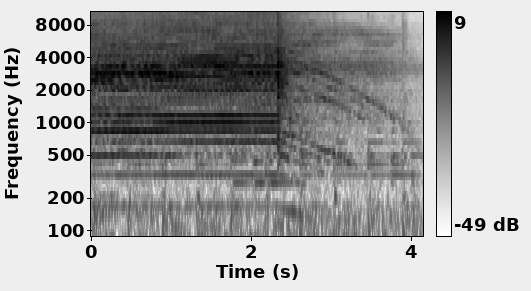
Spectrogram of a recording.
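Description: Electric motor of a Xenon CDGT720 cordless grass trimmer, powered by an 18V Xenon grinder battery, running at steady full speed with a high whine. After about two and a half seconds it is switched off and winds down, its pitch falling as it slows.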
